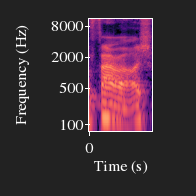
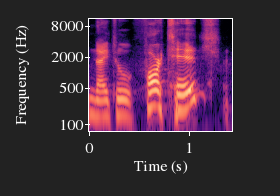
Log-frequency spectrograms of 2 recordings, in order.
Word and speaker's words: Farage: got people like Nigel farage waiting in the wings waiting no no no his name is n his name is pronounced n forage um that's so so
